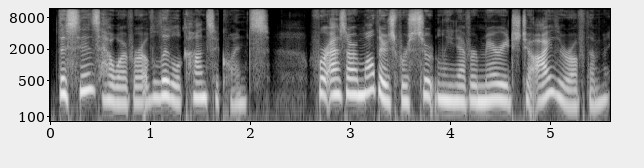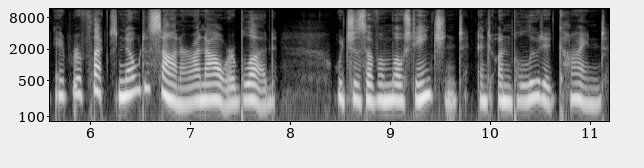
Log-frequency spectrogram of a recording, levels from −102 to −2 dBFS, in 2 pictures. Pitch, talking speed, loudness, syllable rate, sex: 220 Hz, 180 wpm, -20 LUFS, 5.5 syllables/s, female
